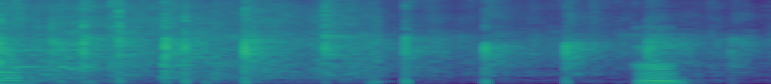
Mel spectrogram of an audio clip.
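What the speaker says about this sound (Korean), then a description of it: "우리 한 박수 할까요?" Applause in a church congregation comes as a run of distinct, evenly spaced claps roughly every half second, moderately close. A voice briefly breaks in near the end.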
